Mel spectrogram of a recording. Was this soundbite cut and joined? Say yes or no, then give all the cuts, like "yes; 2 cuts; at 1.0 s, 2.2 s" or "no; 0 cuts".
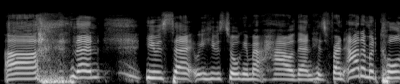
no; 0 cuts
